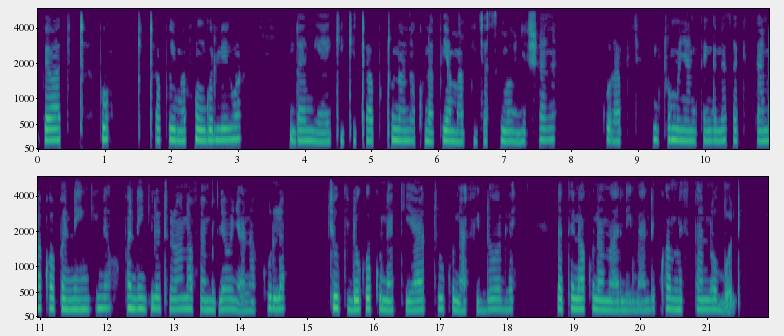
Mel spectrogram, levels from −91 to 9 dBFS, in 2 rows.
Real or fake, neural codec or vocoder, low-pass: real; none; 5.4 kHz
